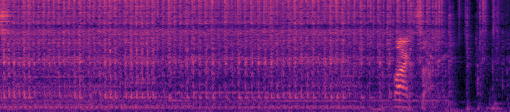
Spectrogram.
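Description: A sewing machine basting around a fabric edge runs in a fast, steady mechanical whir with rhythmic stitching clatter, stopping near the end as a voice speaks briefly.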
